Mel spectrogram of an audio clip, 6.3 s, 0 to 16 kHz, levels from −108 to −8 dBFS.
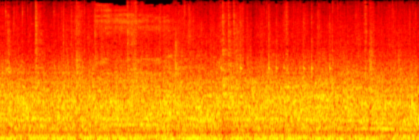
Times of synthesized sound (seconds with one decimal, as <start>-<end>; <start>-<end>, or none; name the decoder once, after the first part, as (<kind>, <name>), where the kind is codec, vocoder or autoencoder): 0.9-2.6 (vocoder, BigVGAN v2); 5.1-6.3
